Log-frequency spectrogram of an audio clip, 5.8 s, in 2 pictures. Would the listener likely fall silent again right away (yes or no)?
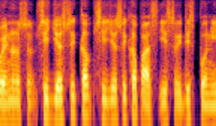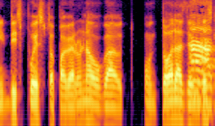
no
